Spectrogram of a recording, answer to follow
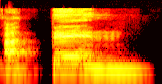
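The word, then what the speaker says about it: אתן: E aten você encosta a sua língua na parte inferior dos dentes superiores. Aten. Aten.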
